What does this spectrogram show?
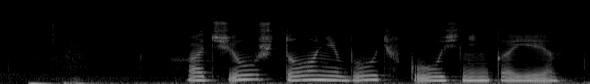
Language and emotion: Russian, sad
